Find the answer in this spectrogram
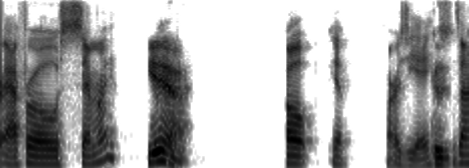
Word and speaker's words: RZA: sorry for for Afro Samurai yeah oh yep RZA is that how you say it I always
